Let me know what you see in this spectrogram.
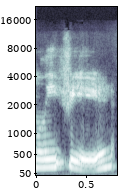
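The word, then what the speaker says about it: Leif: I also love that you call him Leafy. I love that. Is it not Leafy? That's how it's pronounced, right? It's just Leaf, like a leaf.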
